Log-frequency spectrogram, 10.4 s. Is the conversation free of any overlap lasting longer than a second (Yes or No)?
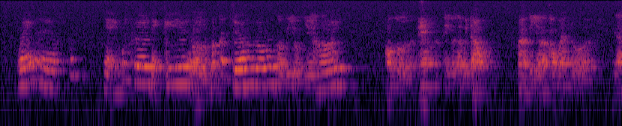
Yes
